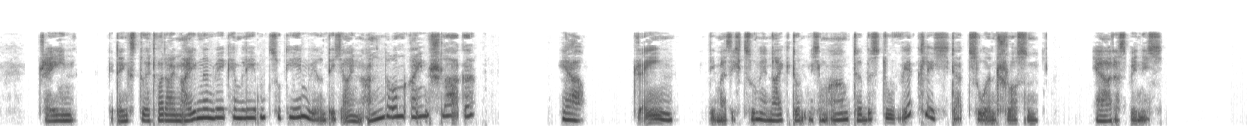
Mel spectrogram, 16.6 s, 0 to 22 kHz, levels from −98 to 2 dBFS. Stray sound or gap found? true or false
false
